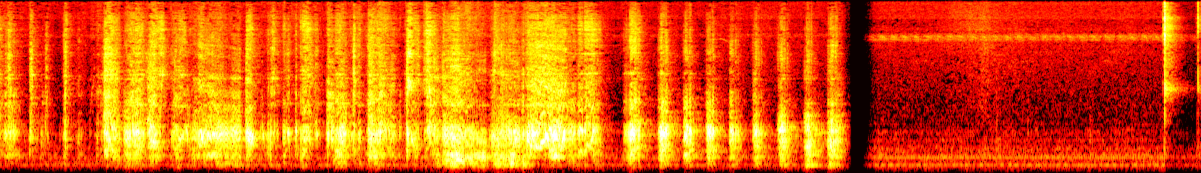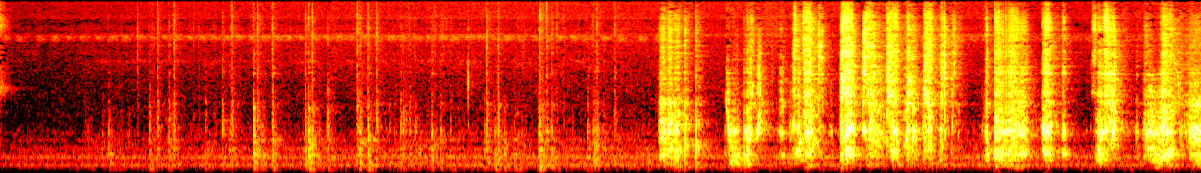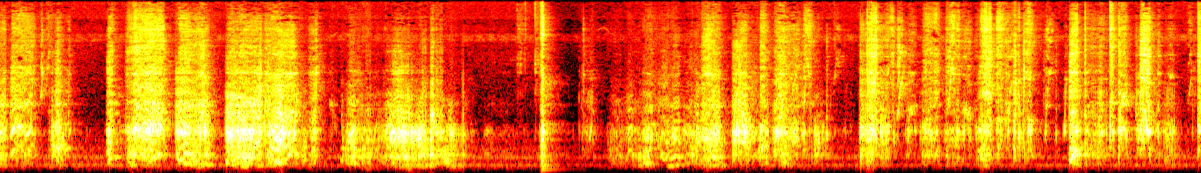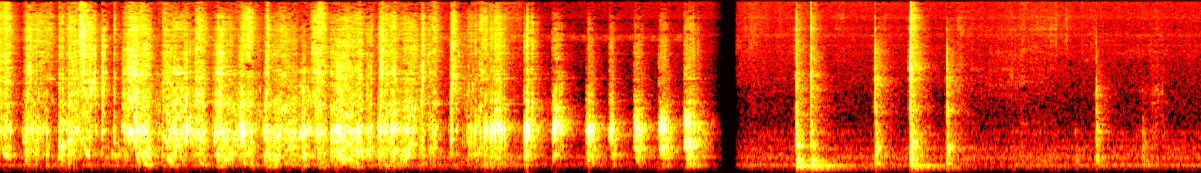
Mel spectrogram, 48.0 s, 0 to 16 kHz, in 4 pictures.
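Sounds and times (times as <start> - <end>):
slime scraping and rubbing: 0.0 - 8.6, 18.6 - 28.6, 29.9 - 43.2.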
